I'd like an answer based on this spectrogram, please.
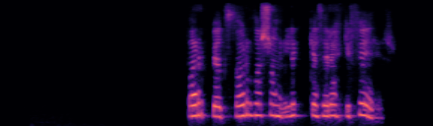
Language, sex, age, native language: Icelandic, male, 40-49, Icelandic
